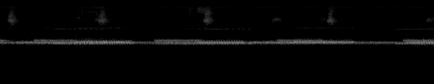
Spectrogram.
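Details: Night chorus of crickets in Bulgarian grass on a warm summer evening, a continuous high-pitched trill overlaid by sharp chirp bursts roughly once a second, swelling and fading gently; no other sounds.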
